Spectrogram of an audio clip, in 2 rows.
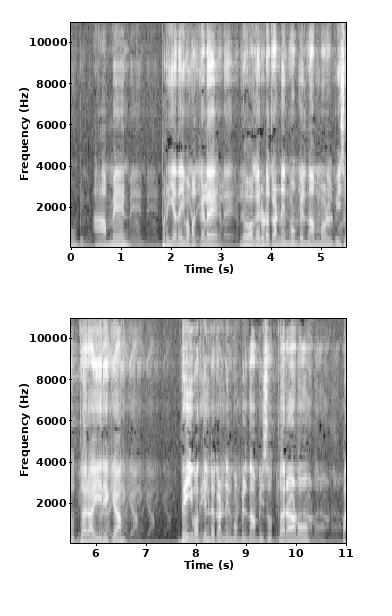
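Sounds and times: man preaching into a microphone: 0.0s - 11.0s.

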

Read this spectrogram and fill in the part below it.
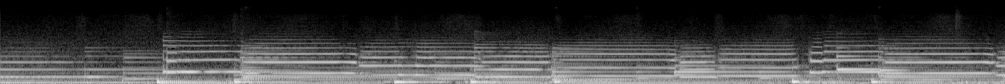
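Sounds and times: brass instruments: 0.0s - 10.0s
steady bass line: 0.0s - 10.0s.

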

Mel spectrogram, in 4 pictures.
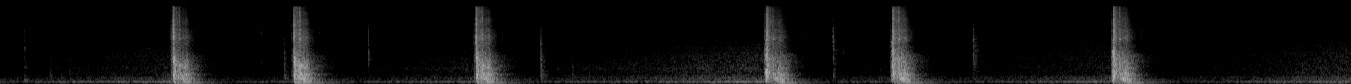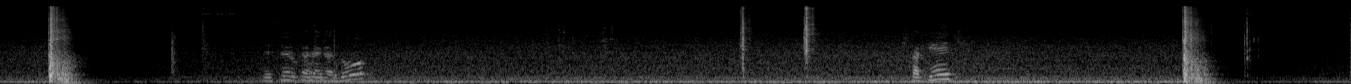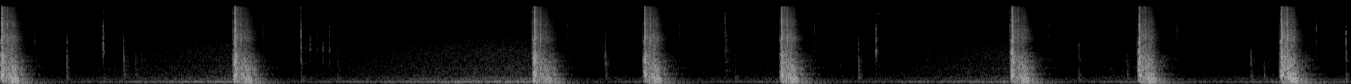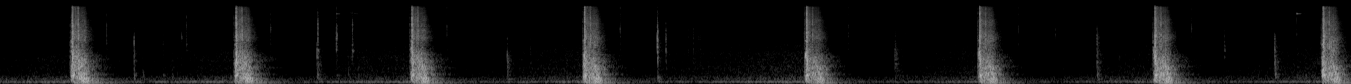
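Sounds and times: pistol shots: 1.7s - 2.1s, 2.9s - 3.3s, 4.7s - 5.2s, 7.6s - 8.0s, 8.9s - 9.4s, 11.1s - 11.6s, 14.0s - 14.4s, 25.3s - 25.8s, 27.0s - 27.4s, 29.3s - 29.7s, 32.3s - 32.7s, 33.4s - 33.8s, 34.8s - 35.2s, 37.1s - 37.5s, 38.4s - 38.8s, 39.8s - 40.2s, 41.2s - 41.6s, 42.9s - 43.2s, 44.6s - 45.0s, 46.4s - 46.7s, 48.6s - 49.0s, 50.3s - 50.7s, 52.0s - 52.4s, 53.7s - 54.0s.

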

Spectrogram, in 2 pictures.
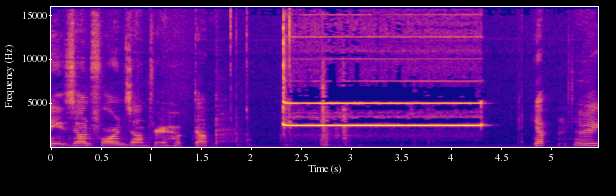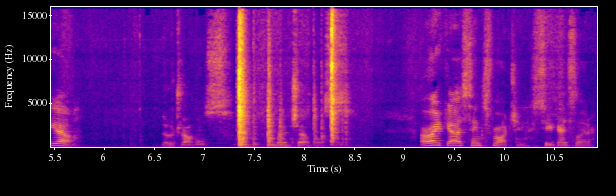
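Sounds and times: high-pitched alarm beep: 2.3s - 4.4s.

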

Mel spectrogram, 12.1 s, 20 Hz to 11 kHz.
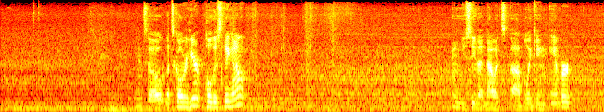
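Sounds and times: server cooling fans whirring: 0.0s - 12.0s.

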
